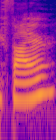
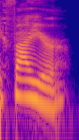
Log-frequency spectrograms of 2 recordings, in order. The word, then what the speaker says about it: fire: the r follows it there is a slight uh sound that is added after certain vowels making it sound almost as if the word contains an extra syllable for example fire don't say fire say fire words for practice adding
